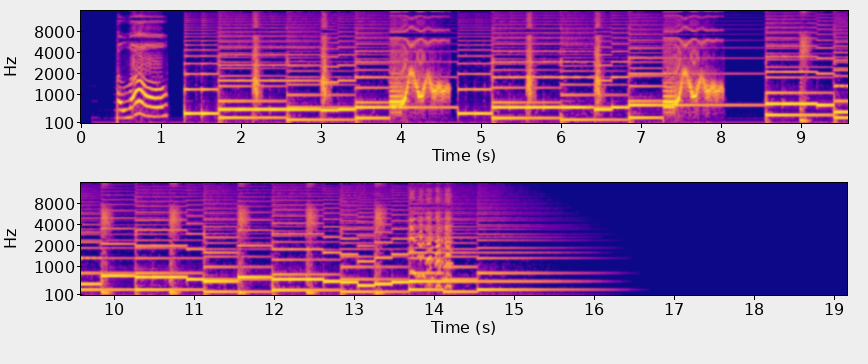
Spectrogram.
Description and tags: Nichols Omni Music Box - If You're Happy And You Know It
Here is some music from an older ice cream vending chime box, witch is the Nichols Electronics Omni. This song is If You're Happy And You Know It. I like this song a lot, and hope you will too.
